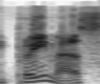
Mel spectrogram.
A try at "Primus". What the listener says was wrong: I knew you did it. I knew you rolled the R, you overpronouncer.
